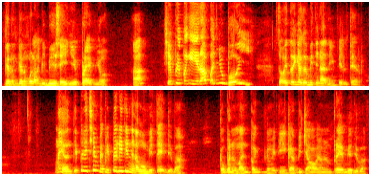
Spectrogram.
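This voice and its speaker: A man's voice: a little high, lively intonation, brisk, dark tone, muffled recording. A man with a Filipino accent hosting a vlog, teasing and playful, laughing at his own jokes. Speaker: vlogger host. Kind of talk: casual joking vlog chat.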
